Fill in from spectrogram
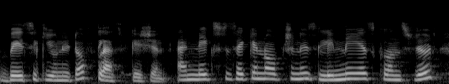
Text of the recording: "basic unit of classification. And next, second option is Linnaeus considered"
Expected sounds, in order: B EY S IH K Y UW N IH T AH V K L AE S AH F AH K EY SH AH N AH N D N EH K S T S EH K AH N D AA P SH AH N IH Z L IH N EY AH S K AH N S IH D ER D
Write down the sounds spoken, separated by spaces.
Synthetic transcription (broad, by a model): B EY S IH K Y UW N IH T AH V K L AE S AH F AH K EY SH AH N AH N D N EH K S T S EH K AH N D AA P SH AH N IH Z L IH N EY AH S K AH N S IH D ER D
